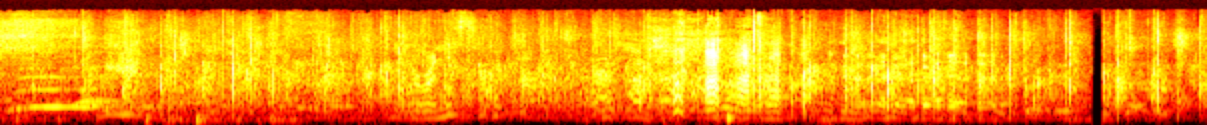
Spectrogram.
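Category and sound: crowd, audience round of applause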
